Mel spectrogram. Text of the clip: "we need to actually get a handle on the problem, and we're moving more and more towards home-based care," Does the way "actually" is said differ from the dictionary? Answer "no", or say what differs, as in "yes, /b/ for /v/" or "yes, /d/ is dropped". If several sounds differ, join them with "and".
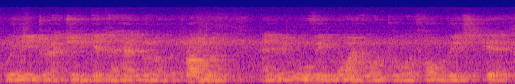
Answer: no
